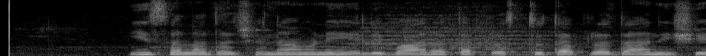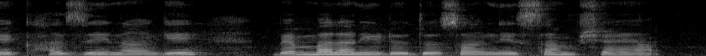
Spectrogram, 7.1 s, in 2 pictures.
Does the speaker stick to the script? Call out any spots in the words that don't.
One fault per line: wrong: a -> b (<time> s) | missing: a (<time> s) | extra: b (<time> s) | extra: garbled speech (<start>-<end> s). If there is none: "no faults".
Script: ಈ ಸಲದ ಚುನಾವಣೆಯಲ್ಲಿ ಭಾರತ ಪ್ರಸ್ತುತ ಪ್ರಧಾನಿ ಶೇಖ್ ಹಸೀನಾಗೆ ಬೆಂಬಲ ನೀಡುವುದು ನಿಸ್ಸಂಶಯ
no faults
